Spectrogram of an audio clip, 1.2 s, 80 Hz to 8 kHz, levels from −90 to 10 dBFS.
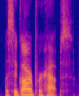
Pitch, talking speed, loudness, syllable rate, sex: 190 Hz, 150 wpm, -16 LUFS, 5.4 syllables/s, female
